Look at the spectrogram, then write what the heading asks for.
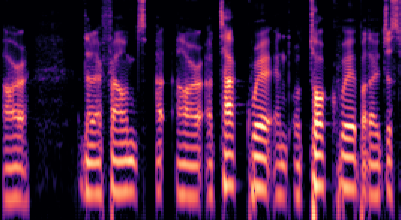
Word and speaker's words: ataquë: So it's pretty rare that these two consonants make a syllable stressed that wouldn't be stressed anyways, because it would be the third to last syllable.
